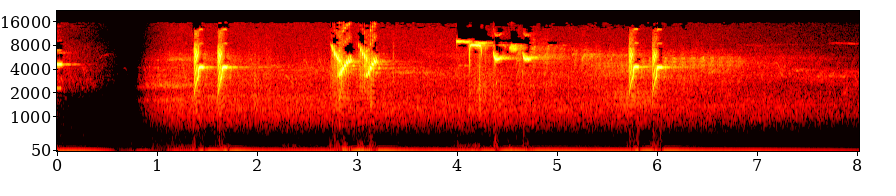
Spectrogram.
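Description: Small birds calling: pairs of short, sharp, high chirps a second or more apart, with a short run of high notes in the middle.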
